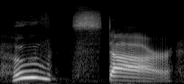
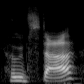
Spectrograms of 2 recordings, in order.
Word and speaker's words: Hoovstar: Hoov Star. Please type something. Again, that is Hoov Star. HOOV Star. I have to pronounce the R at the end, because usually I'd say Hoov Star.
